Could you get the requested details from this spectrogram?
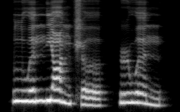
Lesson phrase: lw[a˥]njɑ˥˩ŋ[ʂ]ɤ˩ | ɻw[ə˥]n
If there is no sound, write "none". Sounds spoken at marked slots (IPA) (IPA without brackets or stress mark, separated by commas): ə˥, ʂ, ə˥˩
